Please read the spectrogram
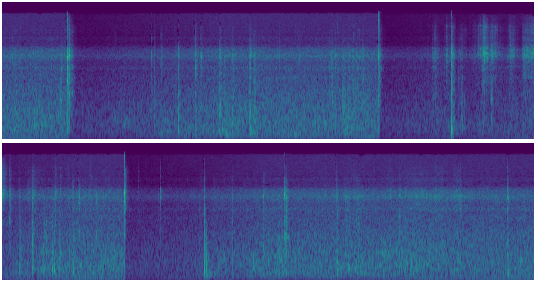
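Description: Small clicks and ticks of fishing tackle being handled by hand, a few of them sharp, over a steady outdoor hiss that drops away briefly three times.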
